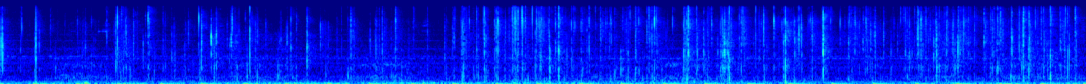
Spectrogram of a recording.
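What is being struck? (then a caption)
Stuffed fabric ball toy with crinkle lining. A colorful stuffed fabric plush baby ball toy is held in both hands and squeezed and scratched with fingertips and nails. Steady, quiet crinkling carries dense, irregular bright scratchy clicks over a constant low hum.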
